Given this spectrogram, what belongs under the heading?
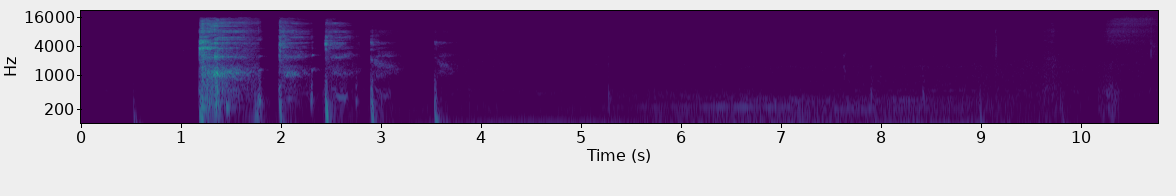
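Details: Quiet good-night cough: a short run of about five coughs fading into throat clearing, then a quiet hum and soft breathing.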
